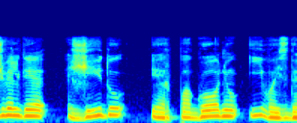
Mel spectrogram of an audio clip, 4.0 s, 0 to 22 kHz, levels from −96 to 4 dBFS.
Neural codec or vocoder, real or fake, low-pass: none; real; 7.2 kHz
